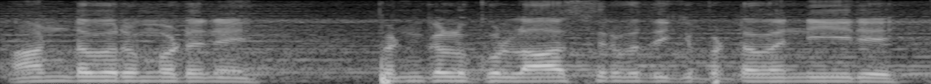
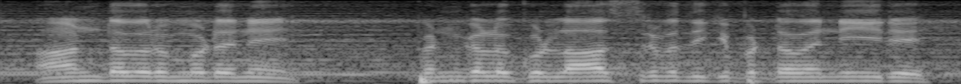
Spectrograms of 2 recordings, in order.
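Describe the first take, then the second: No difference in how they are said.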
